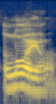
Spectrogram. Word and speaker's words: Loio: if I may so the correct pronunciation of the company name is loyer right yes correct so people have been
